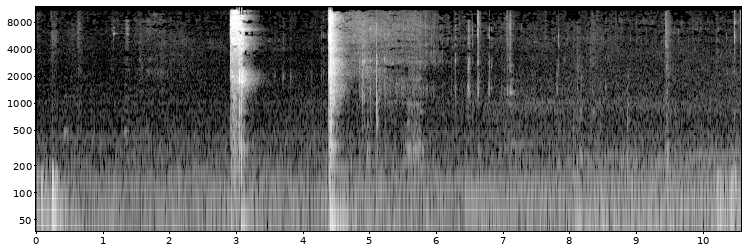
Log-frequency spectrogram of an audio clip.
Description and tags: Soda Can Opening
I opened up a can of whoop ass, well actually just a can of pop! :) Emjoy
Pop, Soda, Open, Fizz, Bottle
